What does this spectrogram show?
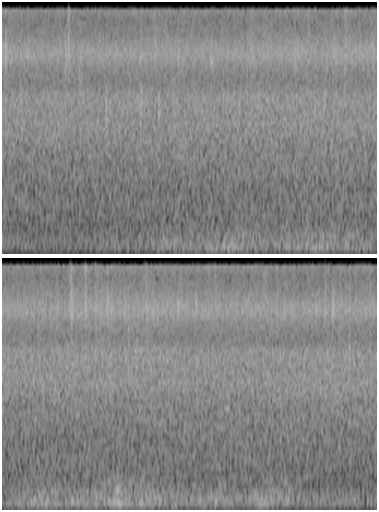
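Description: Heavy rain pouring down onto a wet concrete courtyard and foliage: a dense, steady hiss with no letup.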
